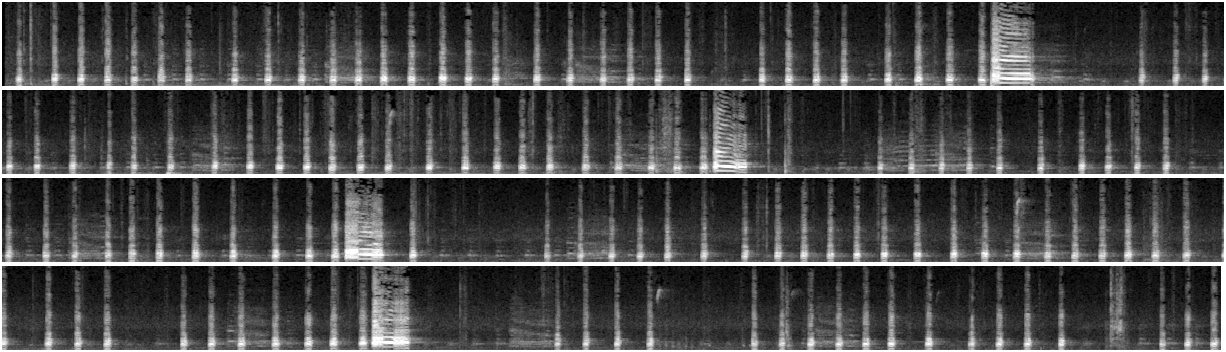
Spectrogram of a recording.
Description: ghod ghod rooster; صدای خروس

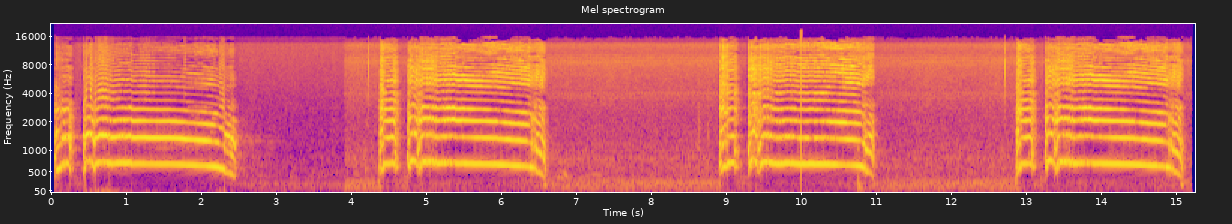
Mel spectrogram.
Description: rooster sound; صدای خروس

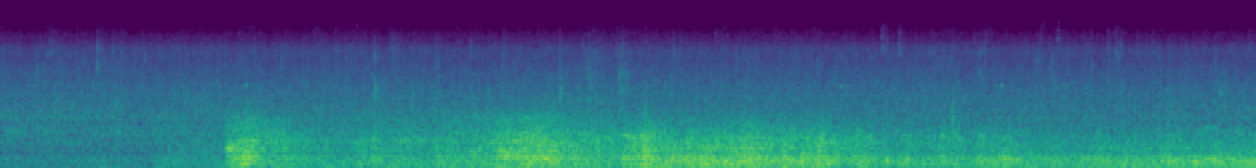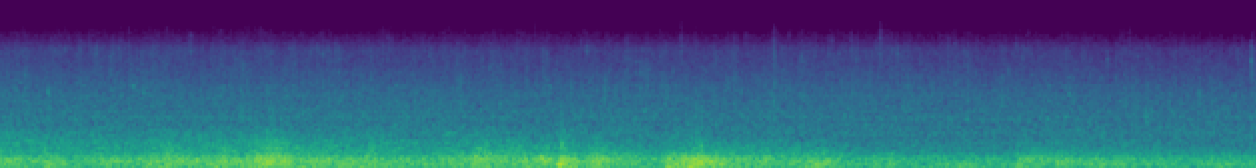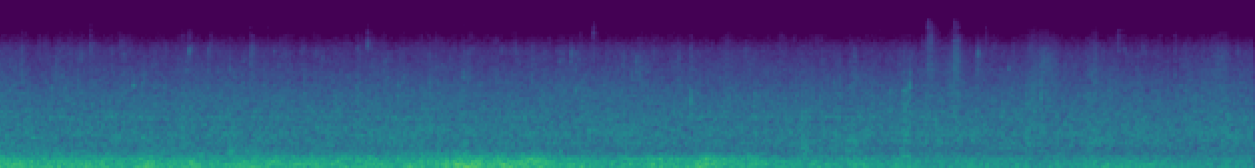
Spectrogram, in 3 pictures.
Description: rain and lightning sound; صدای رعد و برق; صدای صاعقه; صدای رعد و برق، دانلود صدای صاعقه با کیفیت بالا

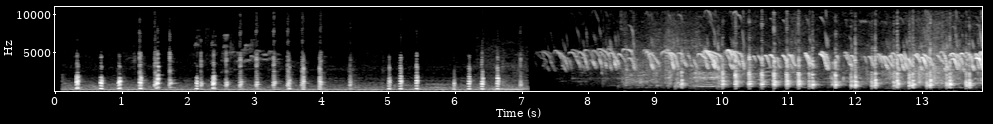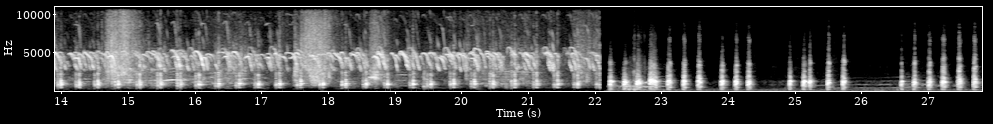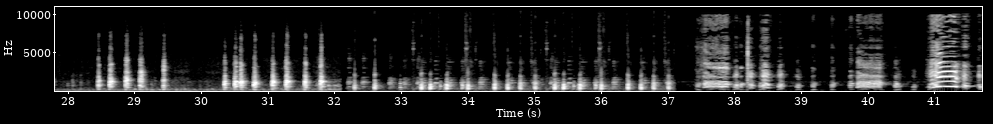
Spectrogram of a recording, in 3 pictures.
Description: chicken sound; صدای مرغ

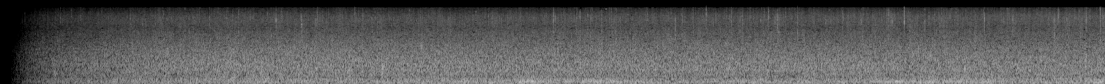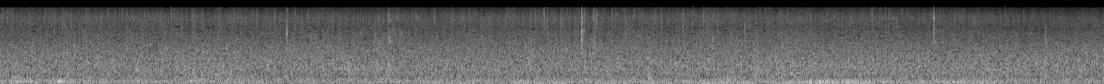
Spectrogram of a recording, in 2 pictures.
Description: rain sound; صدای بارون: بهترین صداهای باران برای مدیتیشن

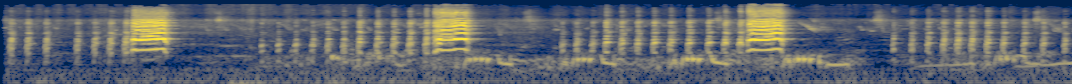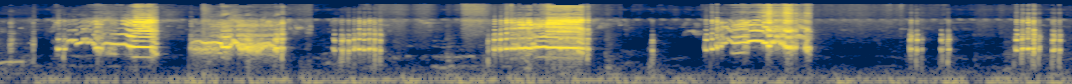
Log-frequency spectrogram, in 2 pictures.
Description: chicken sound; صدای مرغ

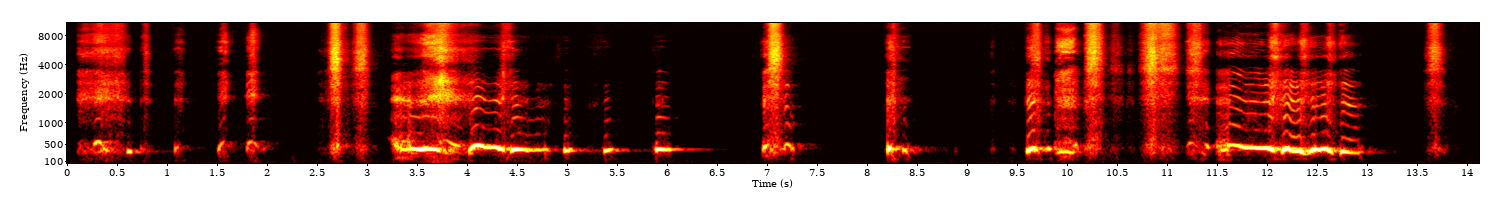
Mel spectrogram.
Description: woman crying, گریه دختر جوان; صدای گریه

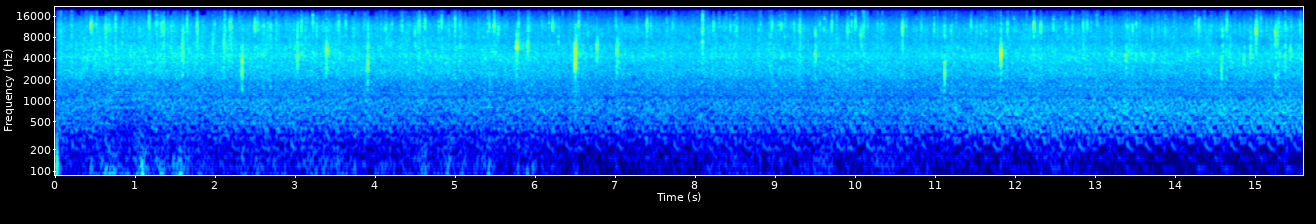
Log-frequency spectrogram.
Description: rain sound; صدای کوتاه; صدای بارون: بهترین صداهای باران برای مدیتیشن

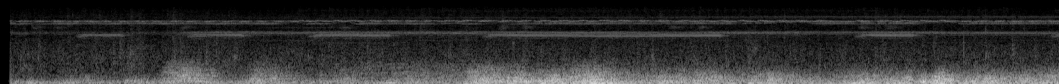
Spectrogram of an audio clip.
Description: rain sound; باران در ارتفاعات; صدای بارون: بهترین صداهای باران برای مدیتیشن

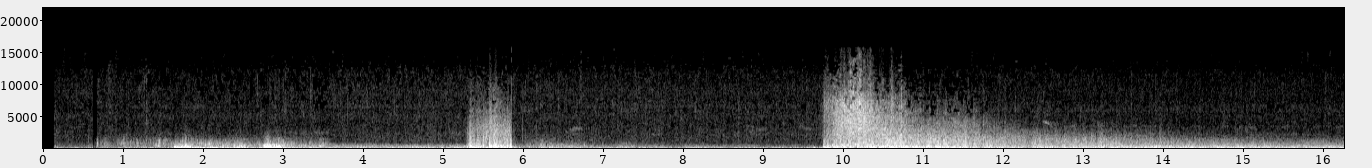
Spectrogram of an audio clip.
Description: rain sound; صدای بارون شدید; صدای بارون: بهترین صداهای باران برای مدیتیشن

